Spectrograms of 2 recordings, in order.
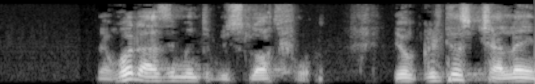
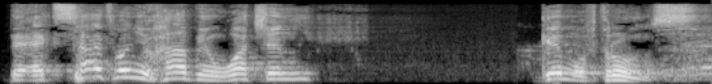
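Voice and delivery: laughing excitedly; 7 semitones higher than usual. Real, not acted. Preacher teasing the congregation, laughing and excited. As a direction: bubble over with glee at the joke. Joking about bingeing Game of Thrones.

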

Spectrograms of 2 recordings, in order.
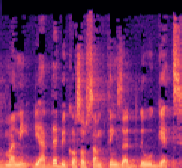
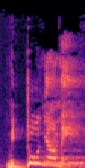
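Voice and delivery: mock curse; 7 semitones higher, much slower than usual. Mimicking an angry curser.

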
